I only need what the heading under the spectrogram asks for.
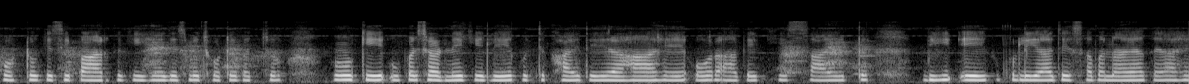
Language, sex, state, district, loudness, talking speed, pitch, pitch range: Hindi, female, Bihar, Purnia, -16 LUFS, 150 wpm, 200 Hz, 195-205 Hz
